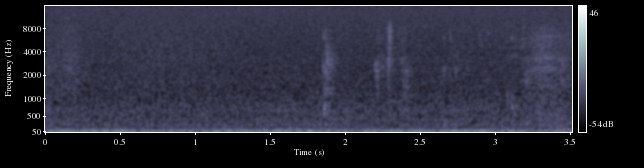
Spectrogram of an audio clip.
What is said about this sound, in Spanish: Yo estoy aquí frente a mi taza de café recién colado para darme ese sorbito mañanero y contarles los temas principales de este 25 de octubre de 2023. Así que voy con este sorbito sin azúcar.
